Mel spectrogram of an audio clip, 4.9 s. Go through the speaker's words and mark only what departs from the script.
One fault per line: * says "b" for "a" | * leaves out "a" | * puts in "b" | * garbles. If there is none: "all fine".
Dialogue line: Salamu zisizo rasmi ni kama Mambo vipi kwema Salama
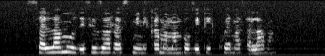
all fine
